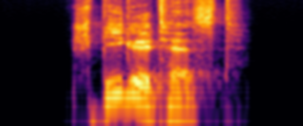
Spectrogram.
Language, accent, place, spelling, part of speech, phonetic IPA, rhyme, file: German, Germany, Berlin, spiegeltest, verb, [ˈʃpiːɡl̩təst], -iːɡl̩təst, De-spiegeltest.ogg
- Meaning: inflection of spiegeln: 1. second-person singular preterite 2. second-person singular subjunctive II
